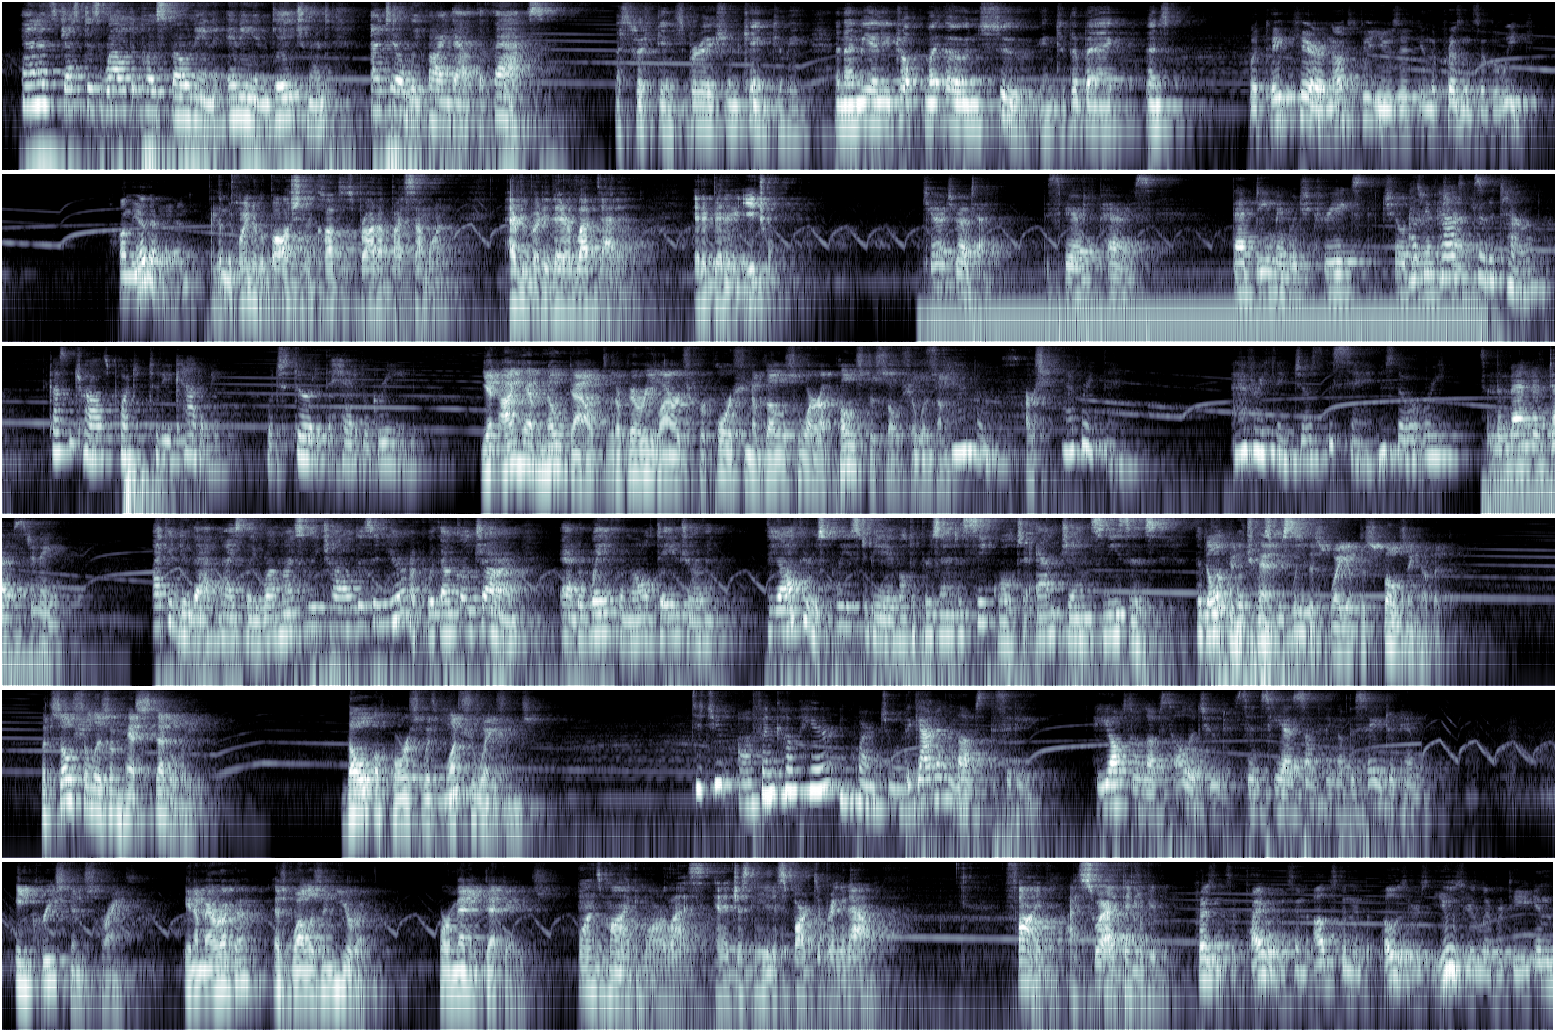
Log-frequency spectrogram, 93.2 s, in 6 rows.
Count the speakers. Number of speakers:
8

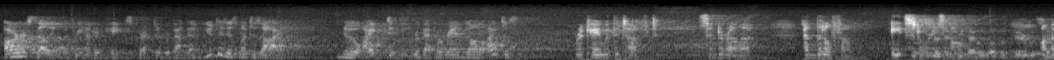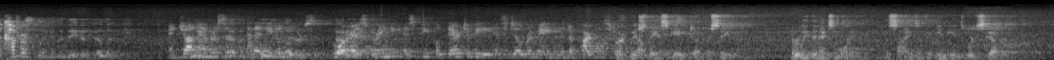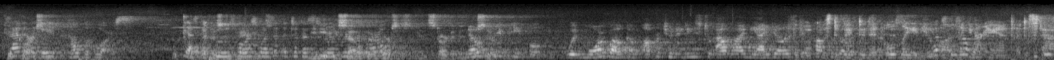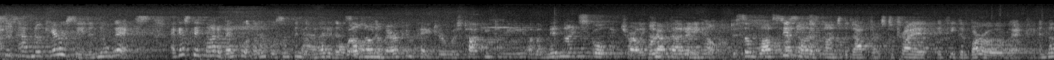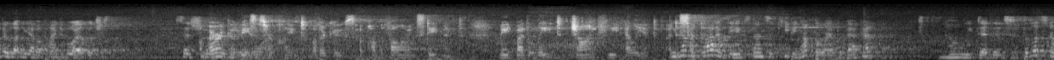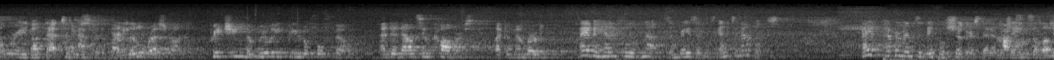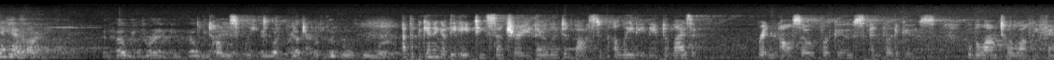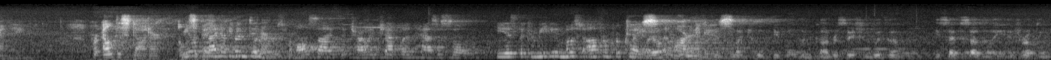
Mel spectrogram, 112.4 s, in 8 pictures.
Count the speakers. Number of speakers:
5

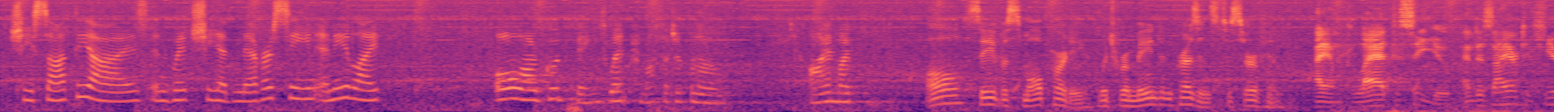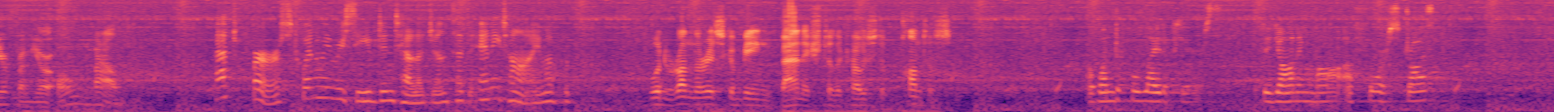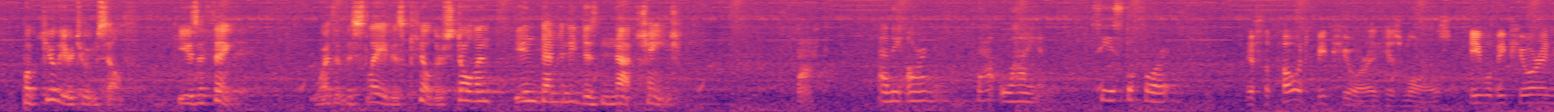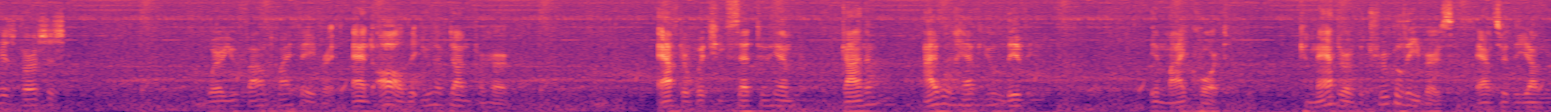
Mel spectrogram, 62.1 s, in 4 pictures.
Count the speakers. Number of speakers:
8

